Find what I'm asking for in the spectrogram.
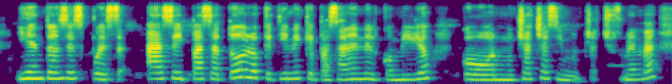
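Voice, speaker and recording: A woman at a high pitch, moderate pace and fairly even intonation. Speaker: teacher. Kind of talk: online class lecture.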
